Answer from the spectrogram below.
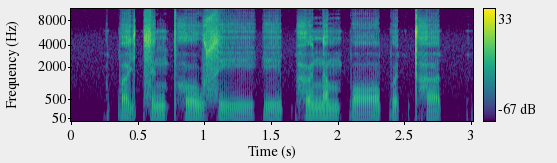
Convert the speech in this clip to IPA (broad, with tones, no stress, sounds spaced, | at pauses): p ɐ˨˩ j t͡s ɪ˥ ŋ pʰ o˥ w s iː˧ | iː˨˥ p̚ h ɵ˥ n ɐ˧ m p ɔː˨˥ p ɵ˨ t̚ t̪ʰ ɐ˨˥ t̚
